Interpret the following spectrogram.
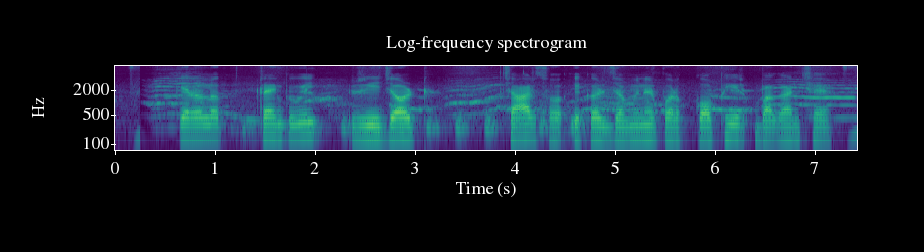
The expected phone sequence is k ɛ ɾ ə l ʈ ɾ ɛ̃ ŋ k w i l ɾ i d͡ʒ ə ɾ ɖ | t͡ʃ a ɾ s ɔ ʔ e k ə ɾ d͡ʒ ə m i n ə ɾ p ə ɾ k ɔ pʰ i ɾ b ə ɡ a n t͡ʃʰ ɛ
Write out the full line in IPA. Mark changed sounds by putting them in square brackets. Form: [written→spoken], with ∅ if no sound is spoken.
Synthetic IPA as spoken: k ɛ ɾ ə l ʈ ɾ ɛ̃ ŋ k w i l ɾ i d͡ʒ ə ɾ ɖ | t͡ʃ a ɾ s ɔ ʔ e k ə ɾ d͡ʒ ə m i n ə ɾ p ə ɾ k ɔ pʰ i ɾ b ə ɡ a n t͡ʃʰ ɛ

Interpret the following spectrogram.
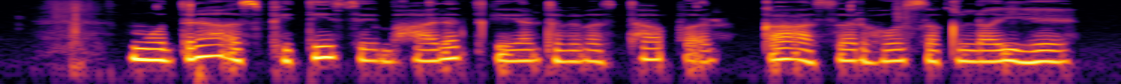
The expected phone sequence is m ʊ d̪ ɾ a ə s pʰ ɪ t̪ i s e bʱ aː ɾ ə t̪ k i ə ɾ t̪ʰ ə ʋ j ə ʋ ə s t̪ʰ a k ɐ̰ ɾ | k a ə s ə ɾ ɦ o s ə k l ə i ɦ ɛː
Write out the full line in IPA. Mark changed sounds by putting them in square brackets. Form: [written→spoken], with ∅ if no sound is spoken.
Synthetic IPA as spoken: m ʊ d̪ ɾ a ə s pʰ ɪ t̪ i s e bʱ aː ɾ ə t̪ k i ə ɾ t̪ʰ ə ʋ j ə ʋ ə s t̪ʰ a [k→p] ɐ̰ ɾ | k a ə s ə ɾ ɦ o s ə k l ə i ɦ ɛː

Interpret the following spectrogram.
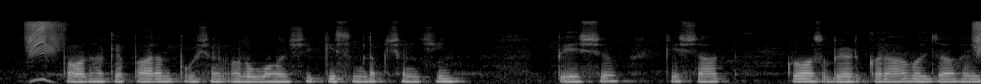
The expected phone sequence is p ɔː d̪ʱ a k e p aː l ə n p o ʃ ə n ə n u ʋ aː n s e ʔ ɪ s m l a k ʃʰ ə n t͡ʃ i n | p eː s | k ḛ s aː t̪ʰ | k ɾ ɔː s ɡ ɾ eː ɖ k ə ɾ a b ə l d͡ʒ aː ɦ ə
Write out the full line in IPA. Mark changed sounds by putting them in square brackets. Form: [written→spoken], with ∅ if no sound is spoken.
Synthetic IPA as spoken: p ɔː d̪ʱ a k e p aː l ə n p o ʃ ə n ə n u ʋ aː n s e [ʔ→k] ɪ s m l [a→ə] k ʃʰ ə n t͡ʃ i n | p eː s | k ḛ s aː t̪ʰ | k ɾ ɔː s [ɡ→b] ɾ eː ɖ k ə ɾ a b ə l d͡ʒ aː ɦ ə

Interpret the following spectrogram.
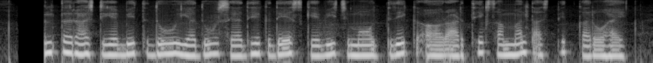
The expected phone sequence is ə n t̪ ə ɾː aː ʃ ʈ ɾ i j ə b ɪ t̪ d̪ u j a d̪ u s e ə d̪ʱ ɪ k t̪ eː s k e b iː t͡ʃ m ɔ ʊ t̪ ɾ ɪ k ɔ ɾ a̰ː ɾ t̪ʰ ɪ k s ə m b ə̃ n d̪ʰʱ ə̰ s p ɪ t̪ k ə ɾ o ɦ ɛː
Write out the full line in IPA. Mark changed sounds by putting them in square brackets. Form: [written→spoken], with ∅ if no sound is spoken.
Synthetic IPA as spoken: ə n t̪ ə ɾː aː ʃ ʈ ɾ i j ə b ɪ t̪ d̪ u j a d̪ u s e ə d̪ʱ ɪ k [t̪→d̪] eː s k e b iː t͡ʃ m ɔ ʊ [t̪→d̪] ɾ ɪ k [ɔ→ɔː] ɾ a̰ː ɾ t̪ʰ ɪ k s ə m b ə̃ n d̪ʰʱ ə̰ s p ɪ t̪ k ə ɾ o ɦ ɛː

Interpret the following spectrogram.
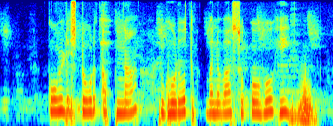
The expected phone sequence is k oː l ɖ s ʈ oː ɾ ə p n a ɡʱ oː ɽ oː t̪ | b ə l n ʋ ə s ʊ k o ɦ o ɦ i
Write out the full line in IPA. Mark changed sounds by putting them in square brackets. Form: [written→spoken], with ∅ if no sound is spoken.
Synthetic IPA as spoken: k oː l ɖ s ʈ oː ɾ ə p n a ɡʱ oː ɽ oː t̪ | b ə [l→∅] n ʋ [ə→a] s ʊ k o ɦ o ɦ i

